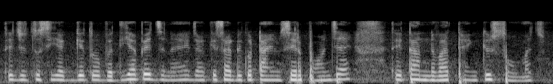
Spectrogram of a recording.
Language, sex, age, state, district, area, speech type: Punjabi, female, 30-45, Punjab, Bathinda, rural, spontaneous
